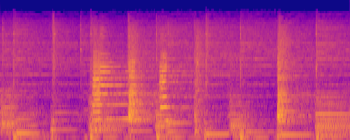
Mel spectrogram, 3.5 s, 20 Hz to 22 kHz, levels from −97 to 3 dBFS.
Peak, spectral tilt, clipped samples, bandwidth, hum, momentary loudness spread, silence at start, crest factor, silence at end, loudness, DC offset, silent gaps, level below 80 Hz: -4 dBFS; -2.5 dB/octave; under 0.1%; 16.5 kHz; none; 12 LU; 0 s; 20 dB; 0 s; -23 LUFS; under 0.1%; none; -46 dBFS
